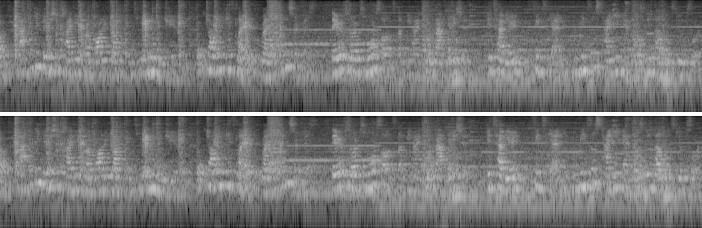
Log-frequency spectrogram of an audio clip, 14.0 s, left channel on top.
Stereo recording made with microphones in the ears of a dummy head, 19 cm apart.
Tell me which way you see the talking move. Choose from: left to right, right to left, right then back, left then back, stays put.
left to right.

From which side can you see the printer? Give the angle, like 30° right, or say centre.
20° left.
